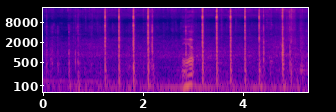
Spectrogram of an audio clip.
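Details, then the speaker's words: 2011–2014 Ford Explorer, engine off, ticking behind glove box at car on/off; sharp dry ticks about three a second, unevenly spaced, confirmed after unplugging the part; failing HVAC blend/recirculation door actuator. "that's definitely the issue now"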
